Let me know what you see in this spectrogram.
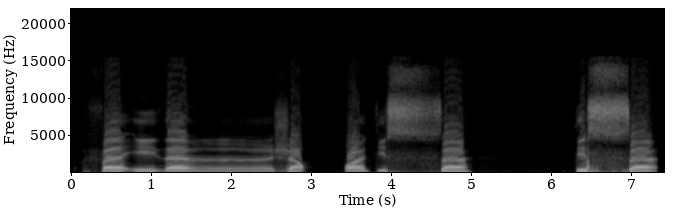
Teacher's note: Kemudian pada lafal alif lam, di sini ada alif lam syamsiyah, yaitu huruf alif dan lam yang ditulis tapi tidak dibaca huruf lamnya, tidak dibaca al sama, tapi langsung ke sin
